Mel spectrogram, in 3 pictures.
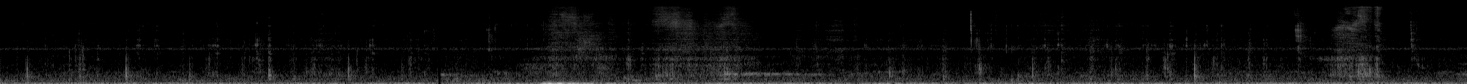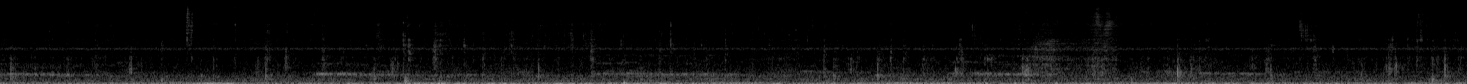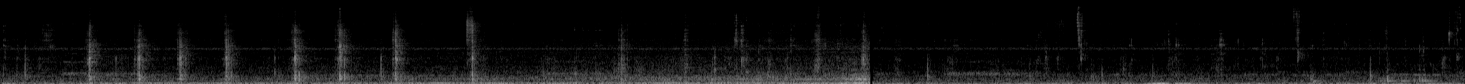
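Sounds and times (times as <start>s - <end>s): person chewing: 0.0s - 39.0s, 39.6s - 43.9s
faint steady high tone: 4.3s - 12.3s.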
